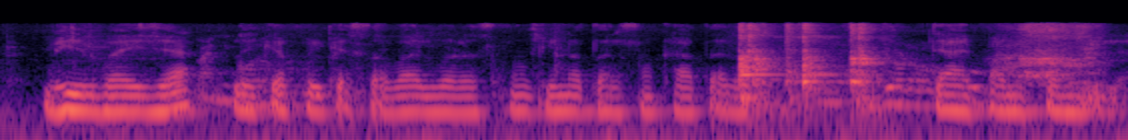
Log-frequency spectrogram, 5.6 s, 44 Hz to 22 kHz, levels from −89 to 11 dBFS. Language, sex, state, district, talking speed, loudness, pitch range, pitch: Bhojpuri, female, Bihar, Gopalganj, 210 wpm, -31 LUFS, 155-170 Hz, 160 Hz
